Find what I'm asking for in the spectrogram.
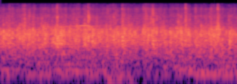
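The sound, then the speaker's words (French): Steady audience applause fills the whole clip: a dense, even patter of many hands clapping at constant loudness, with no pauses or voices. “Donc on peut applaudir”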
